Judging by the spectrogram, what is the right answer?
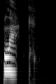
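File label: "black" British English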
